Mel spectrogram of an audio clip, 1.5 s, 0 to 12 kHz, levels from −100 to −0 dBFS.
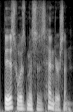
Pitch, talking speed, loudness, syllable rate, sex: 110 Hz, 165 wpm, -19 LUFS, 4.7 syllables/s, male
